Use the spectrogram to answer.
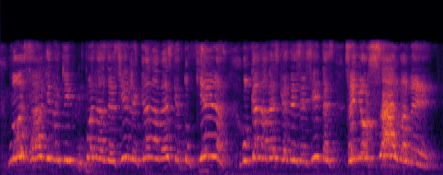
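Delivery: high, loud, emphatic sermon delivery; preaching at full force. Real, not acted. Pastor hammering his point to the church, preaching loud. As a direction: preach it hard to the congregation.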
